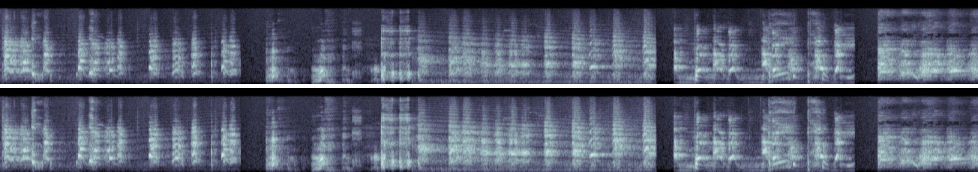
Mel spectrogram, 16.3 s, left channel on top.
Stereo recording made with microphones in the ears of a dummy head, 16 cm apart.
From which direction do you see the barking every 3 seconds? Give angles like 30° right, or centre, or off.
10° right, 50° right, 50° right, 30° right, 10° left, 20° left.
